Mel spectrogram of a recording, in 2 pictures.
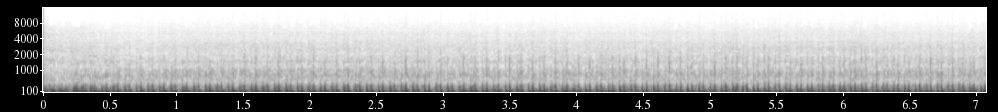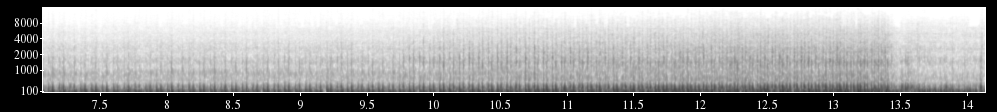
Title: Yamaha BT1100 BULLDOG exhaust popping sound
